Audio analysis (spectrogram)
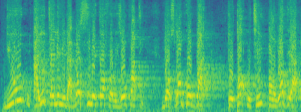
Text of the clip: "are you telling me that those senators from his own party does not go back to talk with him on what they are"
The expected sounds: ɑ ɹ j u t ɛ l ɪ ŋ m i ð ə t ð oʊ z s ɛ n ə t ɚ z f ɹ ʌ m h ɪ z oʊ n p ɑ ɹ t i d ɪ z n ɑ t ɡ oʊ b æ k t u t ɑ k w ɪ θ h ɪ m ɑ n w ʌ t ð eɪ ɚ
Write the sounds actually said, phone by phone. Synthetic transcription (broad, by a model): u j j u t ɛ l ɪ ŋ m i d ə t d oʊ s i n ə t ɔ f ɹ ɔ m h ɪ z oʊ n p ɑ t i d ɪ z n ɑ t ɡ oʊ b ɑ k t u t ɑ k w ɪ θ h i m ɑ n w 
